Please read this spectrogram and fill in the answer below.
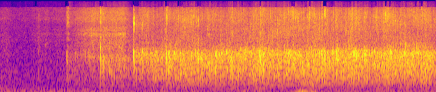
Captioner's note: audience applauds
